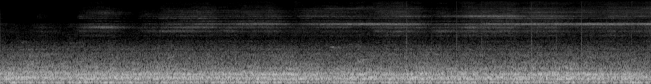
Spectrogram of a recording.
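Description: From 4.07 s to 6.32 s the everyday sound is punctured by a steady train of small ticks, one every 0.25 s, about ten in all, heard only while sound is present. These are periodic USB or driver dropouts: something blocks the USB bus or audio driver at a fixed interval, and each time a couple of milliseconds of audio goes missing and is replaced with silence. The sudden gap and restart at each loss produce the regular clicks.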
